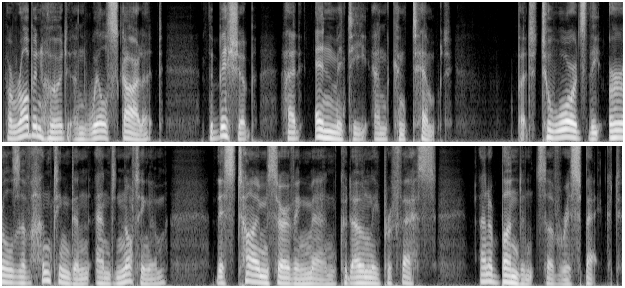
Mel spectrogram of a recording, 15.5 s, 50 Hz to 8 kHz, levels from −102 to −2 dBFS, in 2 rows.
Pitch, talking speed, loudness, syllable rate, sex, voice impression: 125 Hz, 120 wpm, -18 LUFS, 4.0 syllables/s, male, masculine, middle-aged, relaxed, slightly weak, slightly halting, raspy, calm, slightly mature, friendly, reassuring, slightly wild, kind, modest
